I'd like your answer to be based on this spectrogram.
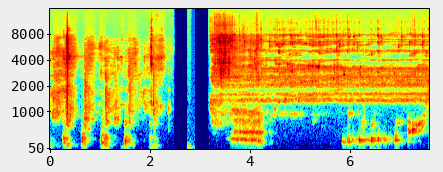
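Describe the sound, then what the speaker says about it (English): Water running from a tap into a bottle, a steady gushing stream that starts after a few knocks and clicks and a short pause, then continues at a moderate level with a faint pitch shift as it fills. "I need to fill up this bottle of water"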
